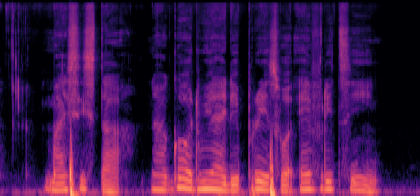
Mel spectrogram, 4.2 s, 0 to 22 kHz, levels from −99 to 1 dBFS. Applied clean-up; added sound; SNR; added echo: none; none; none; none.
